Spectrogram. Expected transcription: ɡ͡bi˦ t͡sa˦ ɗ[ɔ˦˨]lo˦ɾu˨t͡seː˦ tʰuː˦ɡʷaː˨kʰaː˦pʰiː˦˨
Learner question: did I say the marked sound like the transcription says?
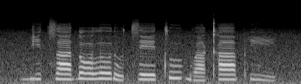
no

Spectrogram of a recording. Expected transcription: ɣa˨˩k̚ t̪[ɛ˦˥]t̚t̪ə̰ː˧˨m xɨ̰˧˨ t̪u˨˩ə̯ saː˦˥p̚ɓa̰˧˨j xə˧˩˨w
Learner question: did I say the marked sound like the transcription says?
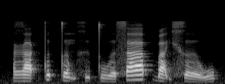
no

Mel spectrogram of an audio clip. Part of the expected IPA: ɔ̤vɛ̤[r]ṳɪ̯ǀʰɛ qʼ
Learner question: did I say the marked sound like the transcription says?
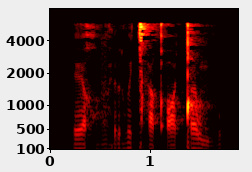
yes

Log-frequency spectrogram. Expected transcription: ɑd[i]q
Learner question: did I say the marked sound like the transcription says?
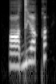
yes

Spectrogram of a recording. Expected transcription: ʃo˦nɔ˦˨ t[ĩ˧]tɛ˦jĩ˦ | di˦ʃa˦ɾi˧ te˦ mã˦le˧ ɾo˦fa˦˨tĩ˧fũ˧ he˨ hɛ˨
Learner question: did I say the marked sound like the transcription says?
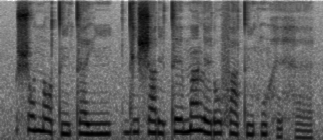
yes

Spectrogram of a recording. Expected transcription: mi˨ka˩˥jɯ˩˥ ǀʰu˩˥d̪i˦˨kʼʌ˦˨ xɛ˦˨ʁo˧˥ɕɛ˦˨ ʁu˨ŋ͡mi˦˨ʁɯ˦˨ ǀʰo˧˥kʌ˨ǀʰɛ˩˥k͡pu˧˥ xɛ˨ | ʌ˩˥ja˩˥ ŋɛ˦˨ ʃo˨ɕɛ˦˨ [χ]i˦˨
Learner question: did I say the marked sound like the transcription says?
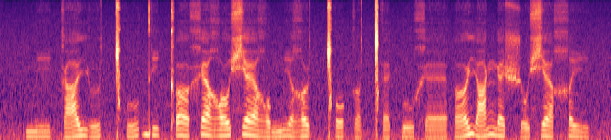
yes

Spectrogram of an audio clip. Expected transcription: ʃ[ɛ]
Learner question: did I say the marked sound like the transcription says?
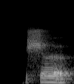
no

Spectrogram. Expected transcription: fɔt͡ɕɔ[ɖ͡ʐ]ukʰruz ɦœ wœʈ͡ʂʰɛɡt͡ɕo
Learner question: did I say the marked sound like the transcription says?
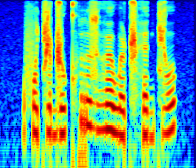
yes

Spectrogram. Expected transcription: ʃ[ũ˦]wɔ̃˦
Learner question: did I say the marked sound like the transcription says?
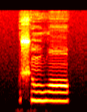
yes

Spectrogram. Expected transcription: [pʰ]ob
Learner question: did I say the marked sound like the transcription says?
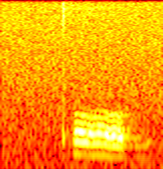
yes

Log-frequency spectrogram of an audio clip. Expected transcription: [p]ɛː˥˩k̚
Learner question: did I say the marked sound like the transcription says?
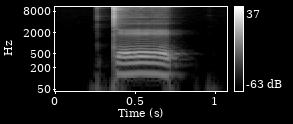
no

